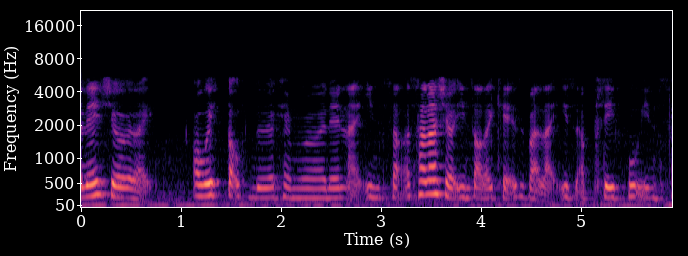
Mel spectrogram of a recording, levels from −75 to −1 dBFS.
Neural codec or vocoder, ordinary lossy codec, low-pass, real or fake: none; none; 5.4 kHz; real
